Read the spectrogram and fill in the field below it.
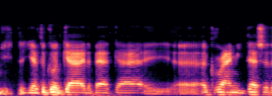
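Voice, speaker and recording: A man with a Dutch accent speaks at a moderate pace in a very deep, low voice with monotone, flat intonation. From Netherlands. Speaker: film fan podcast guest. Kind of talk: casual chat.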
